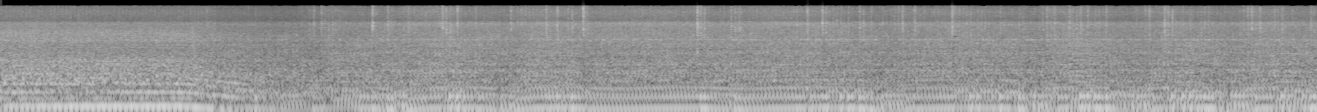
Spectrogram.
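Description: Engine note shifts after a couple of seconds, then runs with an uneven, lumpy beat; a twin surging and missing randomly.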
